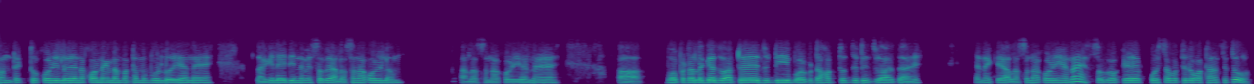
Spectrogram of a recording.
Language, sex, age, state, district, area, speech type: Assamese, male, 30-45, Assam, Goalpara, urban, conversation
